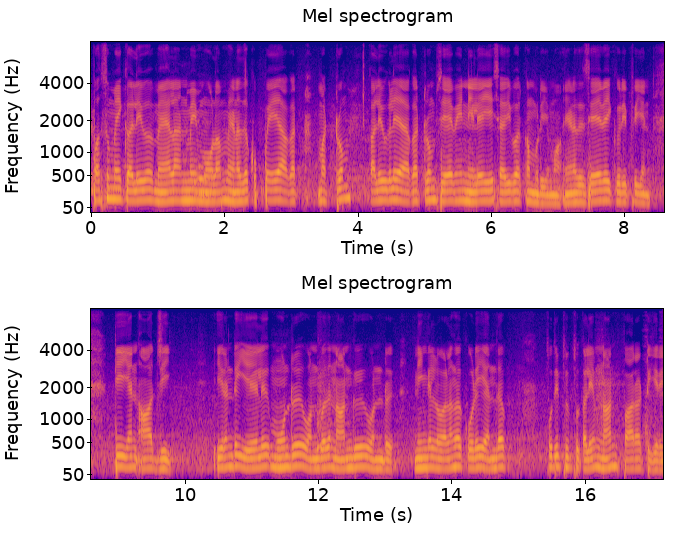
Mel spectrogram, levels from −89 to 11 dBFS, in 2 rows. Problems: background conversations at intervals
